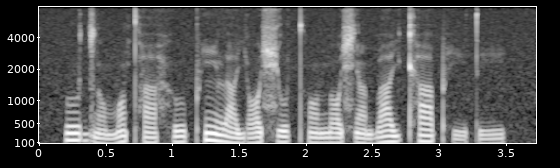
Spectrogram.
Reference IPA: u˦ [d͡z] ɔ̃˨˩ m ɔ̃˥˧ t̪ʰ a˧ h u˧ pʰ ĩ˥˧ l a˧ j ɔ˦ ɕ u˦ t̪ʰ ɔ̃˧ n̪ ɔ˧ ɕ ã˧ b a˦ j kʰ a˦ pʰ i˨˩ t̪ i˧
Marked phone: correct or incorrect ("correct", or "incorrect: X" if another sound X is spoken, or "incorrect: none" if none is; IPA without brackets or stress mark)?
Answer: correct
